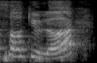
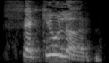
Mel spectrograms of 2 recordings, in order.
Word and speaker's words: secular: It's not circular, it's secular.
